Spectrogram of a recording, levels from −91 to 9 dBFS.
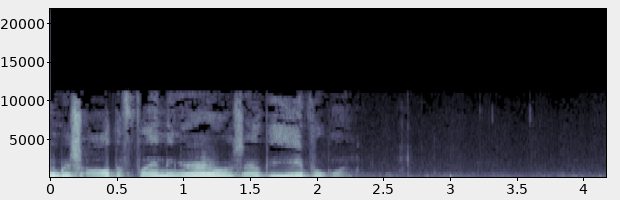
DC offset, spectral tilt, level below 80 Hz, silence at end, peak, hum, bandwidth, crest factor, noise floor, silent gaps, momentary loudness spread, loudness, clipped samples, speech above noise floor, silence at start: under 0.1%; -5 dB/octave; -58 dBFS; 1.95 s; -2 dBFS; none; 11.5 kHz; 14 dB; -51 dBFS; none; 13 LU; -15 LUFS; under 0.1%; 36 dB; 0 s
